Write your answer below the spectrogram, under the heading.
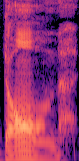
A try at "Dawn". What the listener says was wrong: Did you say dong? It doesn't sound like you're saying dawn.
